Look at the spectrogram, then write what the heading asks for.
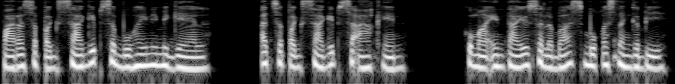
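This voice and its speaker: A woman's voice: a bass voice, steady tone, moderate pace, darkish tone, no echo, studio quality, pitched below the performer's own voice. A woman voicing a reserved young male doctor in an audio drama, hesitant, earnest and shyly tender.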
